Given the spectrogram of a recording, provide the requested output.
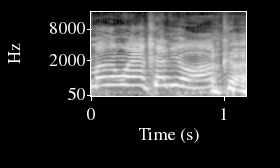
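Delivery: high, sharp "not carioca!"; indignant protest. Retold or imitated. Gaúcha actress protesting to her director, high and indignant. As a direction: insist it's not carioca, rising high. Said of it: "Eu falei".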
